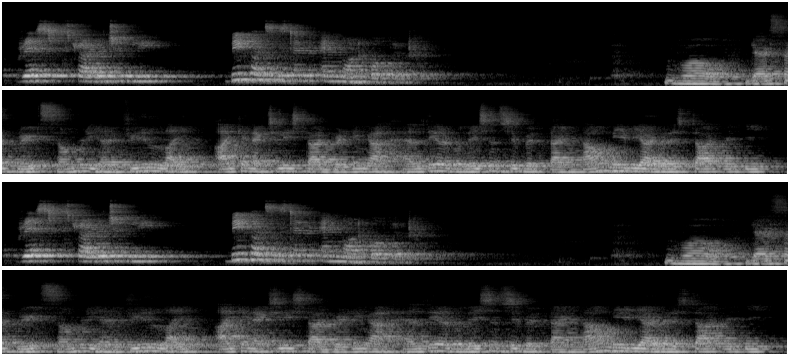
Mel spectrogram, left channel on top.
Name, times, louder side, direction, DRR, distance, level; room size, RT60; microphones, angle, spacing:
voice 1, 0.1-1.6 2.2-4.2, equal, ahead, -3 dB, 4.5 m, -25 dB
voice 2, 6.6-15.4, left 1 dB, 35° left, 0 dB, 1.7 m, -25 dB
15.0 x 14.5 x 5.2 m, 1.4 s
head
